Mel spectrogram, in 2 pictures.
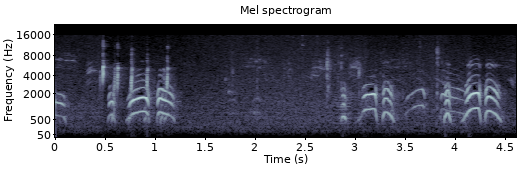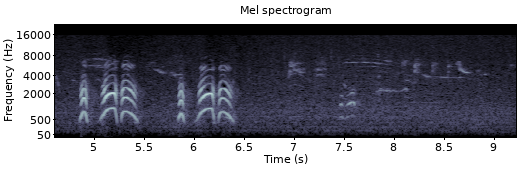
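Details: California quail calling in bursts: a tight cluster of arched harmonic notes at the start, then evenly spaced loud curved calls about once a second, ending in softer high chirps.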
